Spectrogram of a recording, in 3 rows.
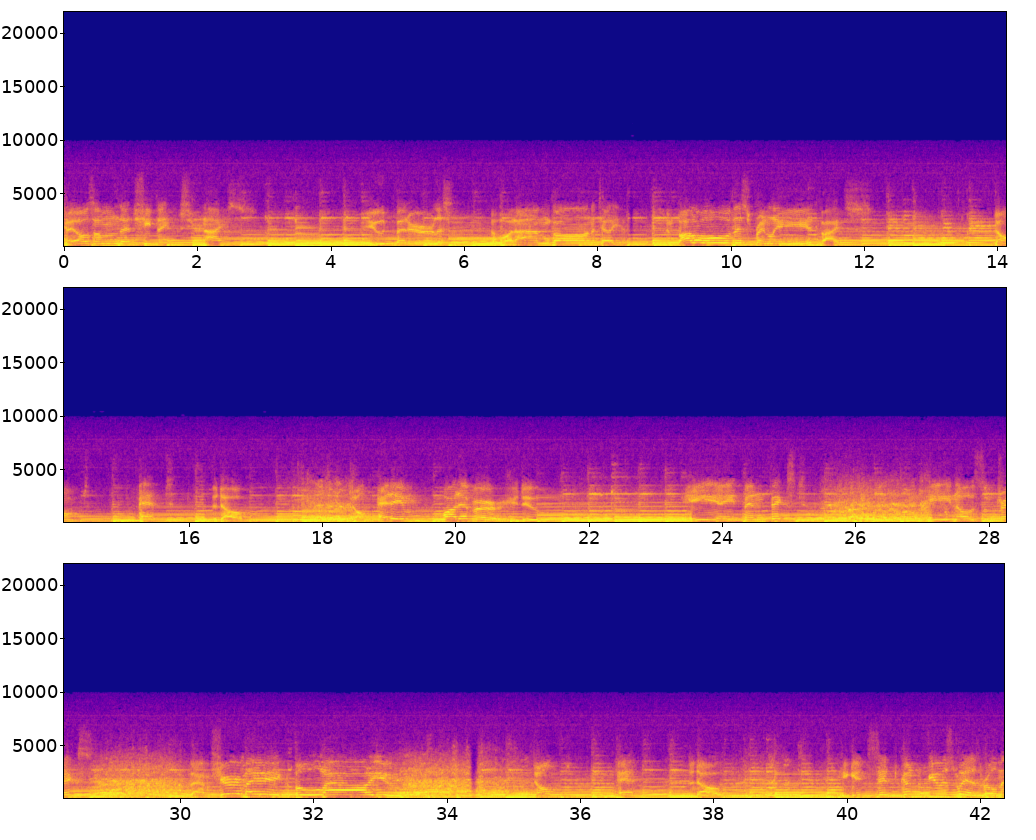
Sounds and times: Music: 0.0s - 42.3s.

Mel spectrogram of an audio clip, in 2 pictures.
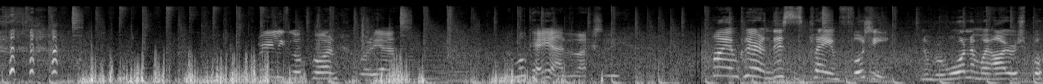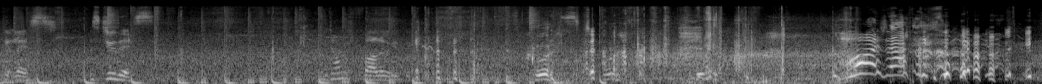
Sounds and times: Music: 0.0s - 17.4s
Speech: 7.1s - 11.9s.

